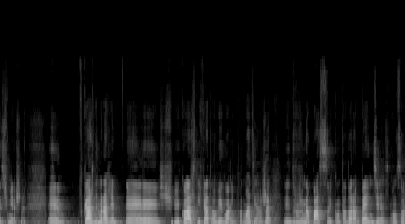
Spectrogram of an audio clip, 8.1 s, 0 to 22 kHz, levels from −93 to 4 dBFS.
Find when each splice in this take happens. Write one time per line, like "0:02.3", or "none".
none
